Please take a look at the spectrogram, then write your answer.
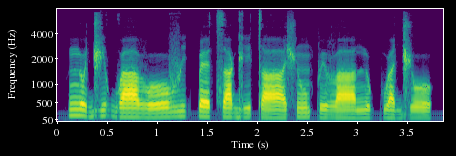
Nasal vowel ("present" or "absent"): present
